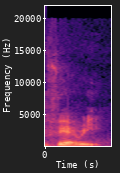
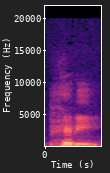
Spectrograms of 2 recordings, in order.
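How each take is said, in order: First: It is said with a clear v sound. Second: It is said in a Bengali accent, like bheri.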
